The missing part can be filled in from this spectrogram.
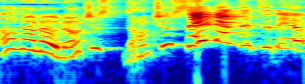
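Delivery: very high, swinging, put-on frightened pleading tone. Retelling what a woman in a show said: imitating a scared woman. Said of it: "she was so scared".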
